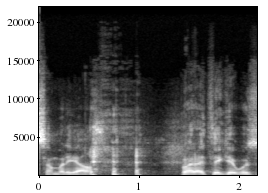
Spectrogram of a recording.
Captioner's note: laughter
